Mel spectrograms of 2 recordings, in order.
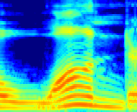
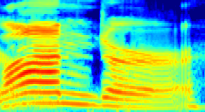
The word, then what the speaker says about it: wander: this is pronounced wand so similar like to the word on so that on W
